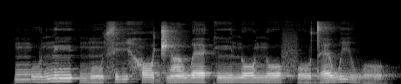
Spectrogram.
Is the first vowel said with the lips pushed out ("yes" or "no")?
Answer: yes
